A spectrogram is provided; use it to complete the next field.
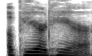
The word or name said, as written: appeared here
